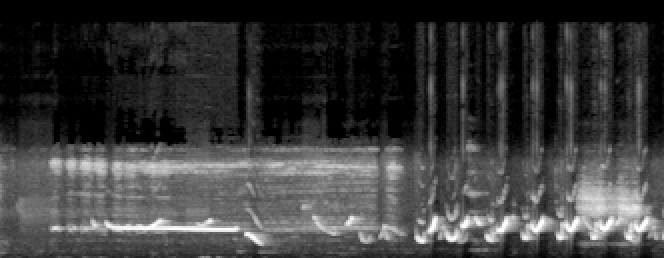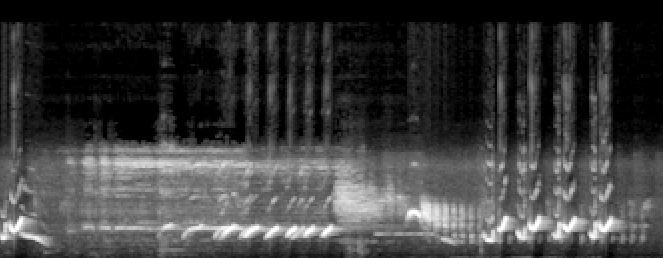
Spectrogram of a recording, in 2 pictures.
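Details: Sooty-headed bulbul (sirfu) in full lively song: a long steady whistle, then chains of quick looping chirps and slurred whistles in fast bursts, with harsh raspy notes between phrases.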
